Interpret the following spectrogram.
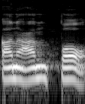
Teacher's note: جیسے کہ میں آپ کو مثال دیتا ہوں، لفظ انعمت، اور اس میں تا میں صفت استفعال ہے، اس کو یعنی باریک پڑھنا ہے۔ اگر اسی تا کو اگر ہم موٹا پڑھیں گے انعمت تو یہ تا کی جگہ پہ تو بن جائے گا، یعنی تے کی جگہ پہ توئے بن جائے گا، تو پھر یہ لفظ تبدیل ہو جائے گا۔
